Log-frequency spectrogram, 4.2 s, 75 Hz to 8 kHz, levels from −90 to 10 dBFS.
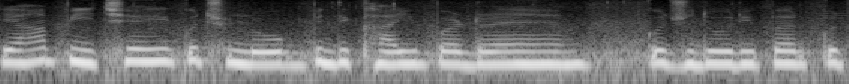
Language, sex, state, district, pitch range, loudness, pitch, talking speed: Hindi, female, Bihar, Gaya, 230-250 Hz, -10 LUFS, 235 Hz, 200 wpm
